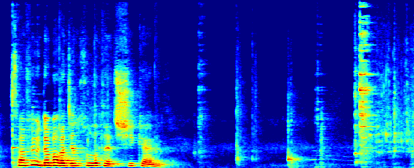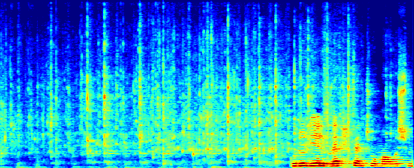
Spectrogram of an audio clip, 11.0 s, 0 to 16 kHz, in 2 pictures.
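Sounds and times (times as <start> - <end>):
whisk beating batter in pot: 4.8 - 11.0.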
